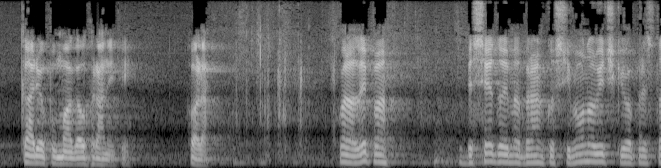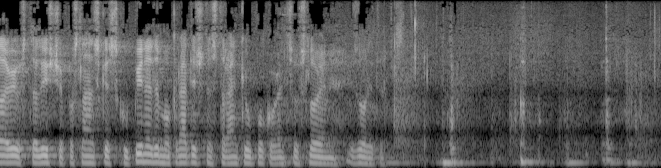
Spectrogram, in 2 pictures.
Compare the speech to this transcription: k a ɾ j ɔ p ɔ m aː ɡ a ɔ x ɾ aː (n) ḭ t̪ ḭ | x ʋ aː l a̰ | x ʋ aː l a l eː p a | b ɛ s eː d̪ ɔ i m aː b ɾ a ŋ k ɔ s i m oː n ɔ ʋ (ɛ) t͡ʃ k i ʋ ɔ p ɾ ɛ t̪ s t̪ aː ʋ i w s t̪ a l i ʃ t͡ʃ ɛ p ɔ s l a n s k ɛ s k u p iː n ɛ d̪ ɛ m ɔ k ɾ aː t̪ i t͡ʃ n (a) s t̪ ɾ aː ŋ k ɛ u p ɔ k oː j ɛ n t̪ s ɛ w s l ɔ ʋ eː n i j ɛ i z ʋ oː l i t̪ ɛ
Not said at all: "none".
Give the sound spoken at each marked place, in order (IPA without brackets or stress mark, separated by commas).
n, i, ɛ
